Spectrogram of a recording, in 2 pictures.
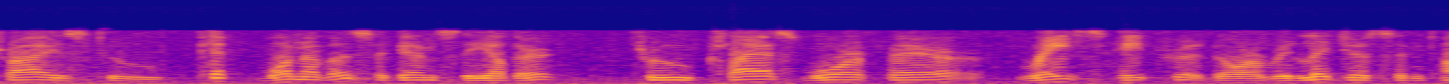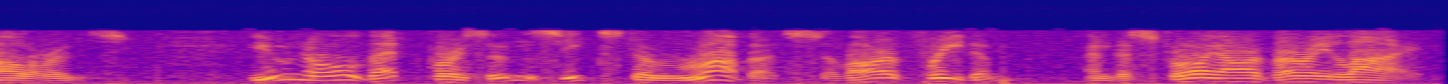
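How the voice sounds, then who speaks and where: An actor with an American accent playing a folksy, earnest patriotic storyteller in 1940s cartoon narration, persuasive and emphatic. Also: male voice, mid-range voice, lively intonation, takes it slowly, a little hiss or hum. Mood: grave, earnest. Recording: dull old film soundtrack with music.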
